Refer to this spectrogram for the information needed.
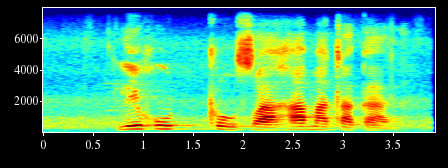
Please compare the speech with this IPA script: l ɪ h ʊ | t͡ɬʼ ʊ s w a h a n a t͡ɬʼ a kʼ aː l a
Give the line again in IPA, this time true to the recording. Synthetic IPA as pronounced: l ɪ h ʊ | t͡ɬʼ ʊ s w a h a m a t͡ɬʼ a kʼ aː l a

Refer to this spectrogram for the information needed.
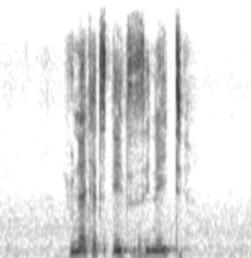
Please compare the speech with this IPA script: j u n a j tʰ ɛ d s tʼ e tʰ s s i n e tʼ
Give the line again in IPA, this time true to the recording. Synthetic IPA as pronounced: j u n a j tʰ ɛ d s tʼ e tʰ s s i n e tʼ

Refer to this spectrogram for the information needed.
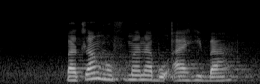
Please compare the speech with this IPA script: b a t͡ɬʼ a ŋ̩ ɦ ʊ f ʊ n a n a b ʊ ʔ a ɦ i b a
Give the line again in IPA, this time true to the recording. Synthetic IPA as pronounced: b a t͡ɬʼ a ŋ̩ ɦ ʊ f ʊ m a n a b ʊ ʔ a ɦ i b a

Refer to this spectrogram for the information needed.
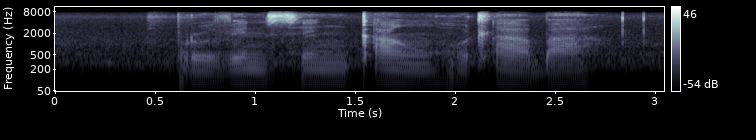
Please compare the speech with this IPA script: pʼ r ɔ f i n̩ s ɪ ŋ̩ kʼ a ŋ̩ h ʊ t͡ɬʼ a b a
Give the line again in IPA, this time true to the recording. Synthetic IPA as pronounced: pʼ r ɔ v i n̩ s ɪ ŋ̩ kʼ a ŋ̩ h ʊ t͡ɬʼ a b a

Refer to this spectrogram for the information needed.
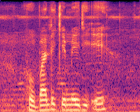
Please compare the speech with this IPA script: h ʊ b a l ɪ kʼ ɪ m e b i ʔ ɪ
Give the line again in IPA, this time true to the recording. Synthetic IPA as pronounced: h ʊ b a l ɪ kʼ ɪ m e d i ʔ ɪ

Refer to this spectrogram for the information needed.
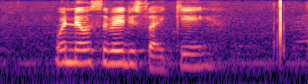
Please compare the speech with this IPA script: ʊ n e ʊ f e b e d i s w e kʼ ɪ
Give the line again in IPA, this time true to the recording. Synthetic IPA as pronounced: ʊ n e ʊ s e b e d i s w a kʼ ɪ

